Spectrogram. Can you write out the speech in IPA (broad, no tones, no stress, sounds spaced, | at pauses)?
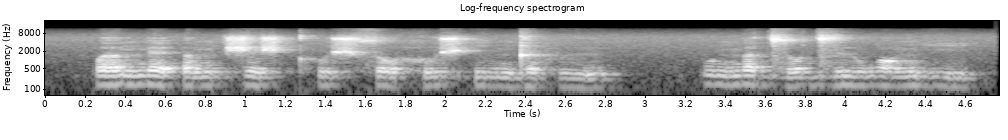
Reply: p ɐ ŋ ɛ ʔ ɐ ŋ t͡ʃ ɘ ʃ kʰ u ʃ s o h u ʃ ʔ i ŋ d ɛ f ɨ | p u ŋ ɐ d͡z o d͡z ɨ w ɔ ŋ i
